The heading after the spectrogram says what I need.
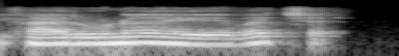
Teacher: the visarga, actually, whatever you're leaving is merging into the A without any effort, without any transformation. So how should we say that karuna evacha?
